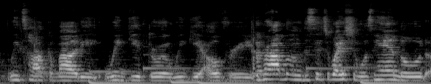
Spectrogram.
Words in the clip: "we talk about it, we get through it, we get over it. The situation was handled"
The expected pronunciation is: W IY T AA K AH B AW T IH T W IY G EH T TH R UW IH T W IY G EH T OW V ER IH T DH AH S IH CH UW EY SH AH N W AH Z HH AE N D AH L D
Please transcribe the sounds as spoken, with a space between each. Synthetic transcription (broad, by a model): W IY T AA K AH B AW T IH T W IY G EH T TH R UW IH T W IY G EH T OW V ER IH T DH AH S IH CH UW EY SH AH N W AH Z HH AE N D L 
